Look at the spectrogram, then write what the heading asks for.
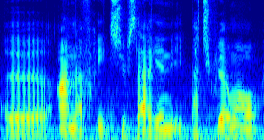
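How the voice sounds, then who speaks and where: A man, a journalist, answering interview questions in a halting way with many pauses and repeated words. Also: low voice, fairly even intonation, slight background noise. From Congo Basin. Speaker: journalist and editorial writer.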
